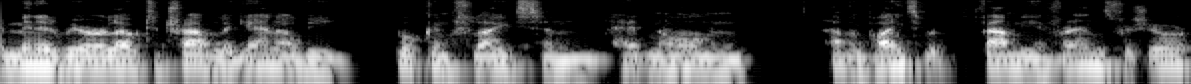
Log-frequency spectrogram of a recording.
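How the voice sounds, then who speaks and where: With an Irish accent, a man speaks at a very fast pace, somewhat breathy and with monotone, flat intonation. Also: medium pitch for a man. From Ireland. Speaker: podcast guest. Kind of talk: casual chat.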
